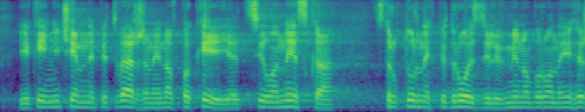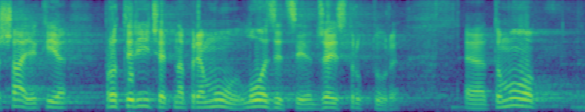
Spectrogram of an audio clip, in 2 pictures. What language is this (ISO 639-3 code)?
ukr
